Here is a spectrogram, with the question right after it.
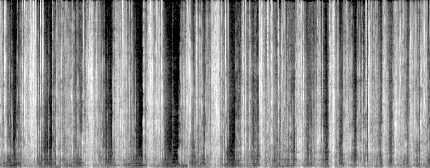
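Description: A small, empty, clear plastic bag is crinkled and rubbed with fingertips close to the microphone. Bright, crackling crinkles come in uneven bursts with brief pauses, and there is almost no low end.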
